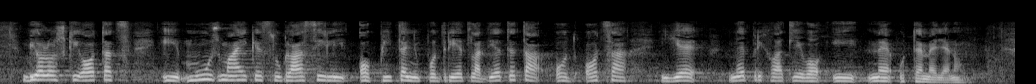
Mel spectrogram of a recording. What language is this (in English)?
Croatian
